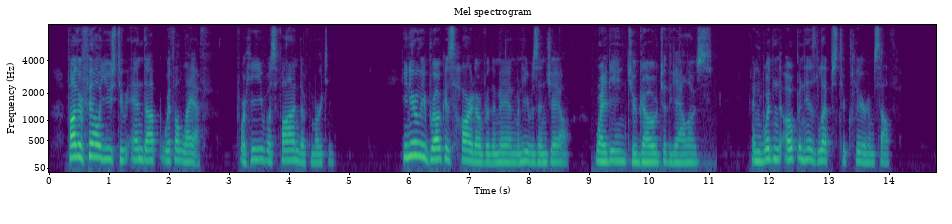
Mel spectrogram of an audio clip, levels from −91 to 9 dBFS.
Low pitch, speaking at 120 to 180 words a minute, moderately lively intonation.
No: medium, 145 Hz; average, 175 wpm; average, 3.9 semitones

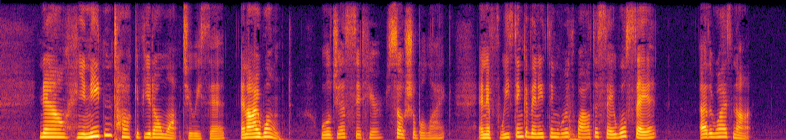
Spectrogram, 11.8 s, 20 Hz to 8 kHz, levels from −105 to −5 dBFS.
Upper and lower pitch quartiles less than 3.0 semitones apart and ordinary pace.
No: average, 3.8 semitones; average, 180 wpm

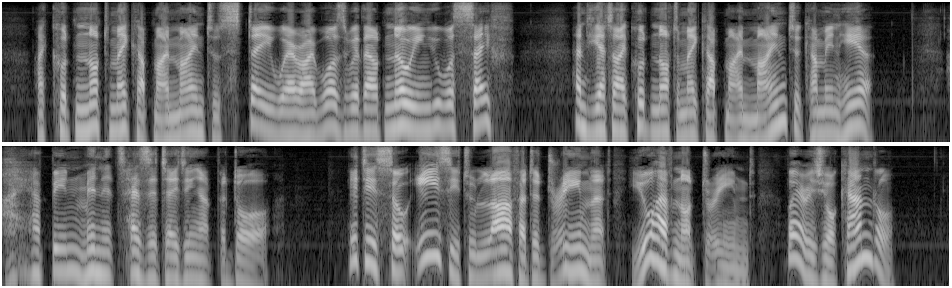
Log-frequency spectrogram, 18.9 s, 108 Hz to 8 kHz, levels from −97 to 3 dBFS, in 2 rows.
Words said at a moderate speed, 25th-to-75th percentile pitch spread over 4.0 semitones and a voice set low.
No: average, 175 wpm; average, 4.7 semitones; medium, 150 Hz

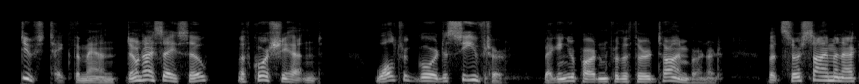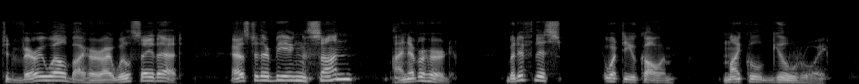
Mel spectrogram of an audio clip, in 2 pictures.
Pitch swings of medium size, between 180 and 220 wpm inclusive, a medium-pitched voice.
No: wide, 7.8 semitones; average, 190 wpm; medium, 165 Hz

